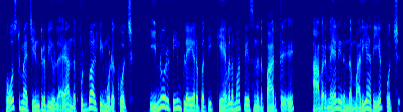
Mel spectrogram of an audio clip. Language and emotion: Tamil, disgusted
